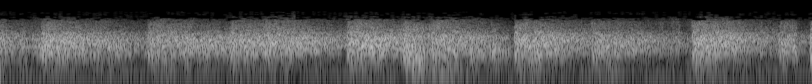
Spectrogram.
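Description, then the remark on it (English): A loud, sustained volley of rifle gunfire from men at a stockade firing toward attacking Indians to hold them back, many shots overlapping in rapid bursts that crackle and echo without pause, with no voices. “Have the men fire toward them to keep them back. Right, sir. Open fire.”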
